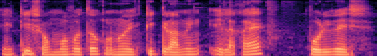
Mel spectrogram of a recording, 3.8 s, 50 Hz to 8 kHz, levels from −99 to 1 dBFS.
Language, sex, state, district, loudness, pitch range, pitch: Bengali, male, West Bengal, Alipurduar, -19 LUFS, 135-150 Hz, 140 Hz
